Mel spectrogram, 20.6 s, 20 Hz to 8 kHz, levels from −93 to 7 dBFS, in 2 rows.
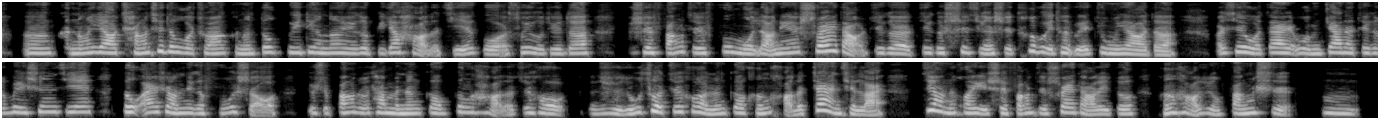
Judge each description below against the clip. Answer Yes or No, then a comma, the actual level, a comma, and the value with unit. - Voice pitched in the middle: No, high, 215 Hz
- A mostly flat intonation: No, average, 3.0 semitones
